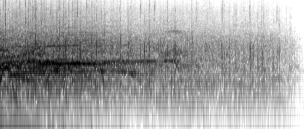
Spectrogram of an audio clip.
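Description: An audience applauds and the clapping fades away.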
